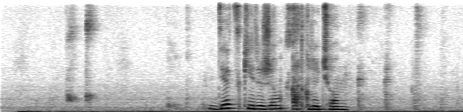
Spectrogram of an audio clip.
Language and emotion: Russian, neutral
